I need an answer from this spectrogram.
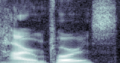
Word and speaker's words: Hiram Torres: My name is Hyram Torres.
